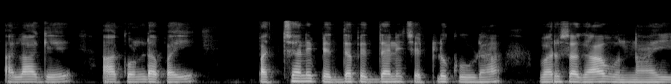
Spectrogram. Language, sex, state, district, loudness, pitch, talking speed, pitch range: Telugu, male, Telangana, Komaram Bheem, -22 LUFS, 120 Hz, 80 wpm, 110-125 Hz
